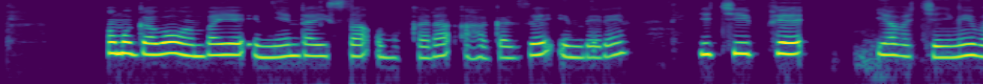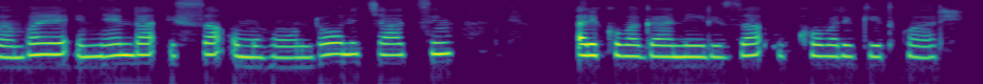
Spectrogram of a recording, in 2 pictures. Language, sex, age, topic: Kinyarwanda, female, 18-24, government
